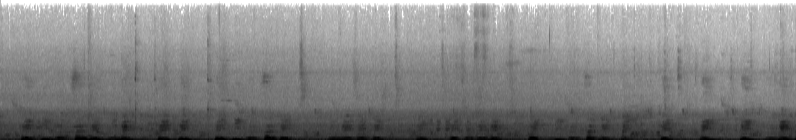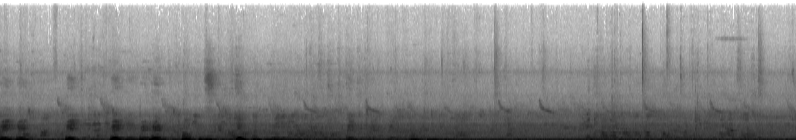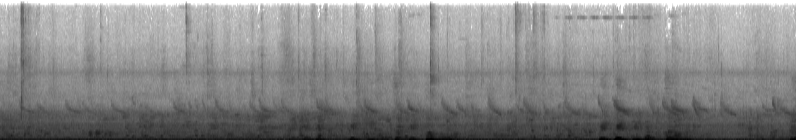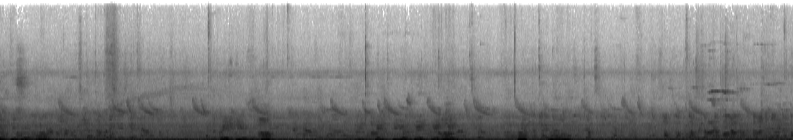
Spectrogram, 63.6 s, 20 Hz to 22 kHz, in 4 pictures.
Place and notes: Chiang Kai-Shek Memorial Hall - Sound Test
Sound Test, Sony PCM D50 + Soundman OKM II
18 August 2013, 16:32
